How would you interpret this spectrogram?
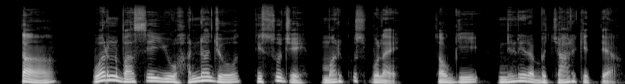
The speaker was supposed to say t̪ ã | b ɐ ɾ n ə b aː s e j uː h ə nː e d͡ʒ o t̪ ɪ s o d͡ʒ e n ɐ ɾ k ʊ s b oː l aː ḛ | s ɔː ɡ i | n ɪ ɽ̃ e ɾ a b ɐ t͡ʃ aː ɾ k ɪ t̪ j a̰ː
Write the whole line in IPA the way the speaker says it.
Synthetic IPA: t̪ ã | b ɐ ɾ n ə b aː s e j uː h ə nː a d͡ʒ o t̪ ɪ s o d͡ʒ e m ɐ ɾ k ʊ s b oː l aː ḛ | s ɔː ɡ i | n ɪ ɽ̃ e ɾ a b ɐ t͡ʃ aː ɾ k ɪ t̪ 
